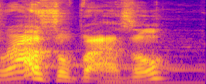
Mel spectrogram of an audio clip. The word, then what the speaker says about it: Razzle basil: basil that's it which I don't pronounce basil that way usually but like I have to it's Razzle basil it Rhymes so I I could tell author's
